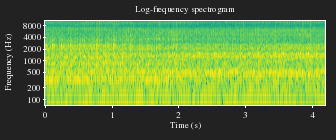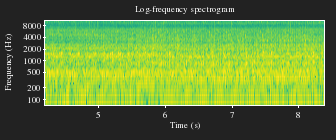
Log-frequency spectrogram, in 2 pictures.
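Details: Faint, fairly regular knock about four times a second under the steady idle of an Audi 80 B3 1.8 engine; source of the knock not pinned down.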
